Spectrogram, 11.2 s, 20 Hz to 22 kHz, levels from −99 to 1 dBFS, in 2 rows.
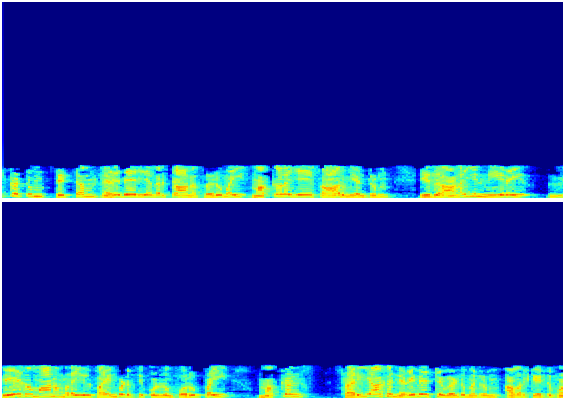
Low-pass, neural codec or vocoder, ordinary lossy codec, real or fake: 3.6 kHz; vocoder, 44.1 kHz, 128 mel bands, Pupu-Vocoder; MP3, 24 kbps; fake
